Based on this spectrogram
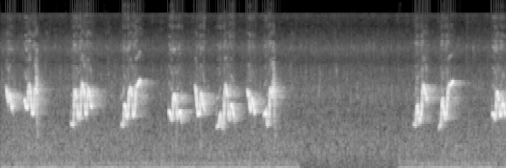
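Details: Pitohui in the mountains of East Java gives harsh, squawky rising notes, often in quick pairs, in bursts about twice a second, then pauses briefly and resumes over a faint low hum.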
